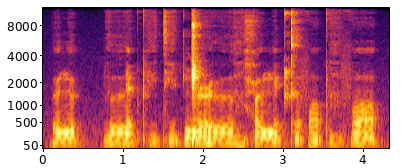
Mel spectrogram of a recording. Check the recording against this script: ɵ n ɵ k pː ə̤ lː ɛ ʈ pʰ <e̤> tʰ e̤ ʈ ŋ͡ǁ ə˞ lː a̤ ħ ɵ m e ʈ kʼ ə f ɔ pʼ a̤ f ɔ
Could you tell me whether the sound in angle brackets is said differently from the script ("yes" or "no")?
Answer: no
